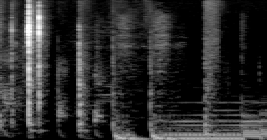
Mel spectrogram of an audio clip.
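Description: A few computer keyboard keystroke clicks right at the start, then background music with held low bass notes fades in just under a second in.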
